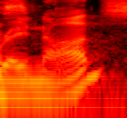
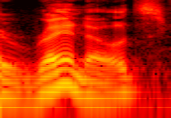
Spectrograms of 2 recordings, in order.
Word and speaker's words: Raynaud: pronunciation of rodes disease Rod right some people say Rod some people say rodes Rod however you want to pronounce it but I I think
